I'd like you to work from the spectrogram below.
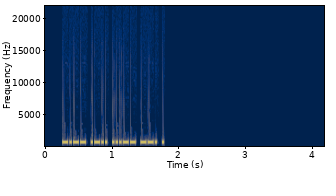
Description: Morse code, heard as a keyed tone, about 46 wpm, 700 Hz. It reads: YL3GE
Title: DXCC-100 Call Signs - 5 Characters - Repeated 3x - 45wpm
